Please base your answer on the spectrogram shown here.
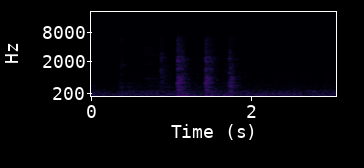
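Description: A door is knocked on or bumped several times in a short run of dull, moderately loud thuds, spaced unevenly, heard alone in a quiet room with no talk.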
